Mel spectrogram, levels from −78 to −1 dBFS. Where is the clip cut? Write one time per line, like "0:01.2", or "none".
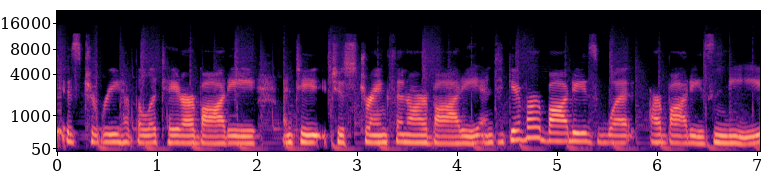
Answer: none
